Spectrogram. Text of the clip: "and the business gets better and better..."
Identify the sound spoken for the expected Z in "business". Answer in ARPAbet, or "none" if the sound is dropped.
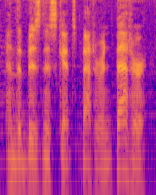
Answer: Z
